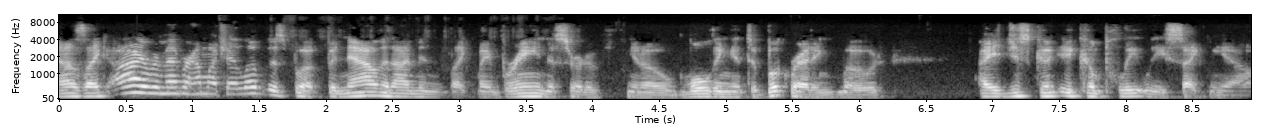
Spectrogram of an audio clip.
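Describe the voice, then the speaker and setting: An ordinary speaking voice: a man at medium pitch, fairly quick pace, with an American accent. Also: ordinary pitch variation. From New York. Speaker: sports journalist and author. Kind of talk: interview.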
